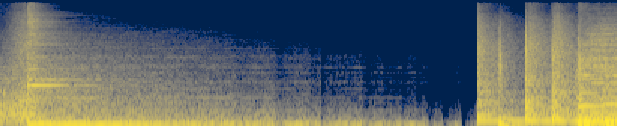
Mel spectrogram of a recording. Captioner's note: heavy metal clank; light electronic music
